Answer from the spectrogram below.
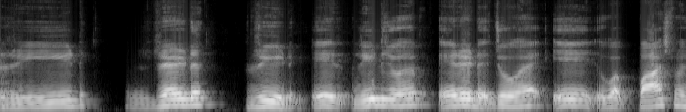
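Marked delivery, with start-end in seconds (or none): none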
